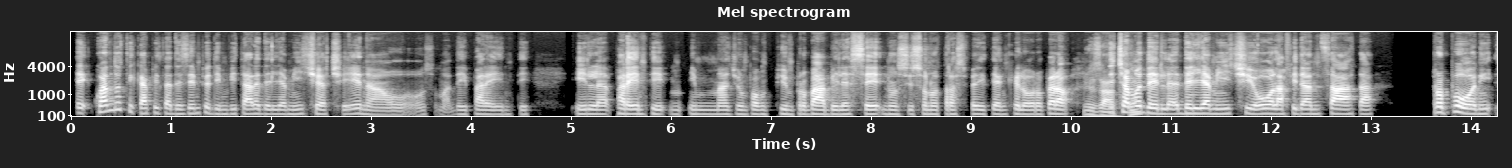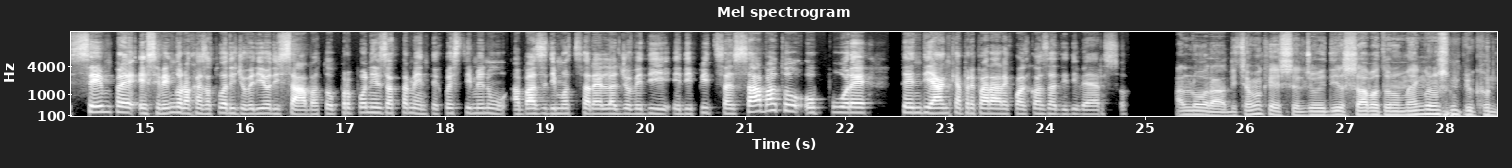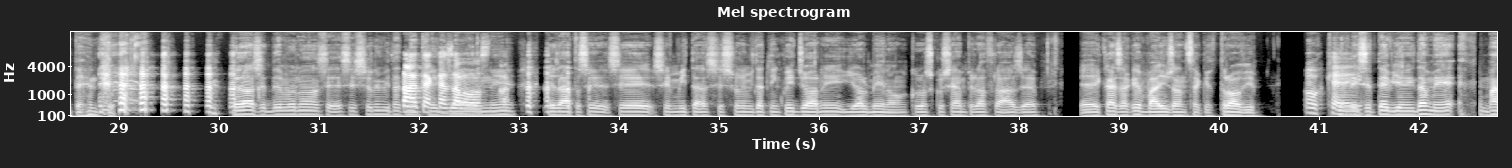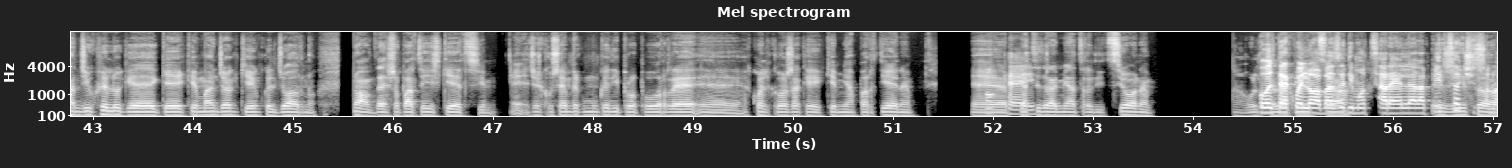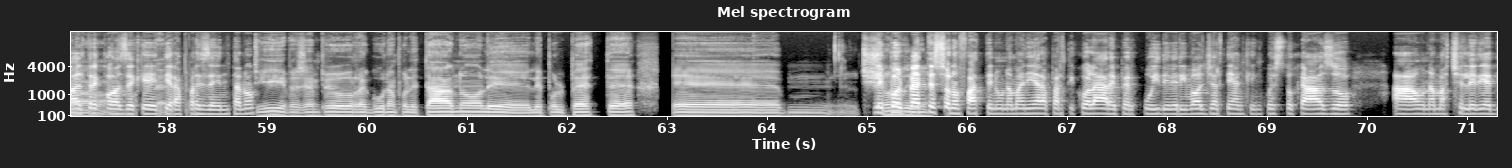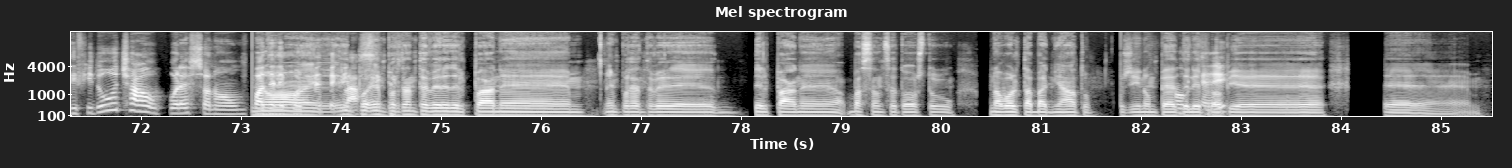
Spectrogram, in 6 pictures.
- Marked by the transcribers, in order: laugh; laughing while speaking: "son più contento"; snort; other noise; chuckle; other background noise; swallow; drawn out: "pane"; lip smack; drawn out: "propie, ehm"; "proprie" said as "propie"
- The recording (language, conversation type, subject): Italian, podcast, Come mantenete vive le tradizioni quando vivete lontani?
